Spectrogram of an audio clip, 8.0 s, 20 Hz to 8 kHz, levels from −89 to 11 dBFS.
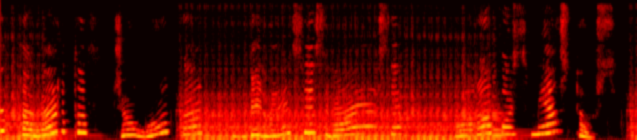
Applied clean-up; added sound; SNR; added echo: none; Bowed string instrument; 7 dB; none.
